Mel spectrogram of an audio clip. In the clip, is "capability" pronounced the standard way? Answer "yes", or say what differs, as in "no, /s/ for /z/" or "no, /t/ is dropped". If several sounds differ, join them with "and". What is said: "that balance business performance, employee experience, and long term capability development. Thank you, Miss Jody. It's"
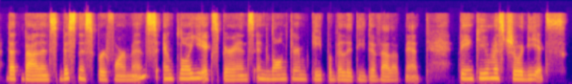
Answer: yes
